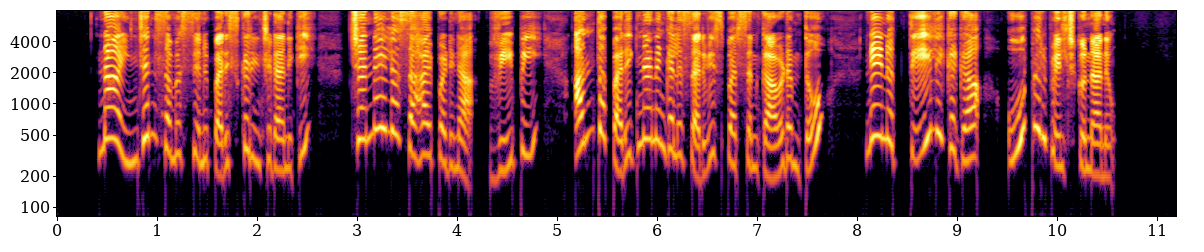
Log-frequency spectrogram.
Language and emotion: Telugu, happy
